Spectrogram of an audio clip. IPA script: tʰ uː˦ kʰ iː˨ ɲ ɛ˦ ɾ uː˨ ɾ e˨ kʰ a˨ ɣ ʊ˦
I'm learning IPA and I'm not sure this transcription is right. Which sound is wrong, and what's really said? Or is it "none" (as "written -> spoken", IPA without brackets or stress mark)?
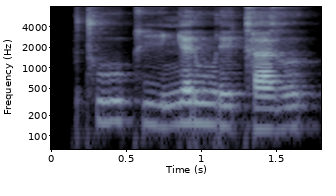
none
